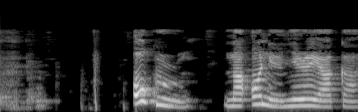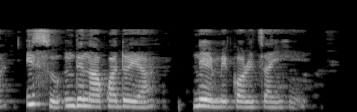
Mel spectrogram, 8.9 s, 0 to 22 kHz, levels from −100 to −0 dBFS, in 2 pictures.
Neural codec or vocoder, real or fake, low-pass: none; real; 7.2 kHz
